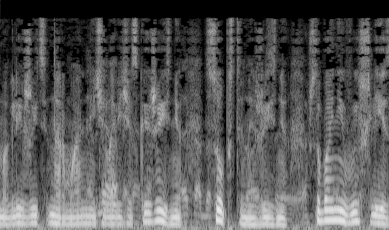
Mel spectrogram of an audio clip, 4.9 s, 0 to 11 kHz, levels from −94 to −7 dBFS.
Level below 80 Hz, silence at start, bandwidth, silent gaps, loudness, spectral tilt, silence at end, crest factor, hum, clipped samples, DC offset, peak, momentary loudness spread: -42 dBFS; 0 s; 8.8 kHz; none; -24 LUFS; -6.5 dB/octave; 0 s; 14 dB; none; under 0.1%; under 0.1%; -8 dBFS; 8 LU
